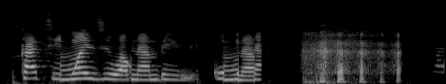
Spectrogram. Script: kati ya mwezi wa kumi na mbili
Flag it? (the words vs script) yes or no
yes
